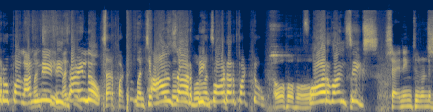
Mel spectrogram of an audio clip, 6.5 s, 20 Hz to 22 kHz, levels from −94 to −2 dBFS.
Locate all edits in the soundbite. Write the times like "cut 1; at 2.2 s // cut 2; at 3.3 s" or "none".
none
